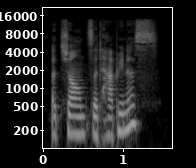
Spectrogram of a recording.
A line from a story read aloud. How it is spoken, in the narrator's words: It came out dryly, like he might not mean it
